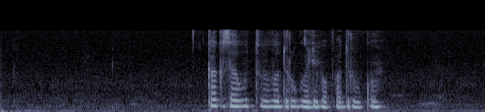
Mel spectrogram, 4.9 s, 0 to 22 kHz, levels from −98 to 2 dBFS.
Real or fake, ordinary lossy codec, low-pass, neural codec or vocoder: fake; AAC, 32 kbps; 7.2 kHz; vocoder, 44.1 kHz, 80 mel bands, Vocos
